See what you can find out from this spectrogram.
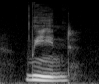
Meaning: simple past and past participle of lean
- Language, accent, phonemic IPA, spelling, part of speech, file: English, General American, /lind/, leaned, verb, En-us-leaned.ogg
